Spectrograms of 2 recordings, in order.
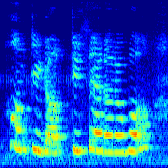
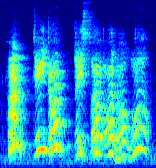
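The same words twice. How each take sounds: First: The line is read in a sad voice. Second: The line is read in an angry voice. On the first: "Or we could read it sad" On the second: "Or we could read it mad"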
